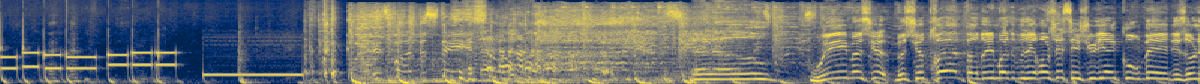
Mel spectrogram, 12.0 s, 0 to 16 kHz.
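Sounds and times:
telephone number being dialed with DTMF keypad tones: 0.0 - 3.1
laughter: 4.4 - 6.8
speech: 4.8 - 12.0.

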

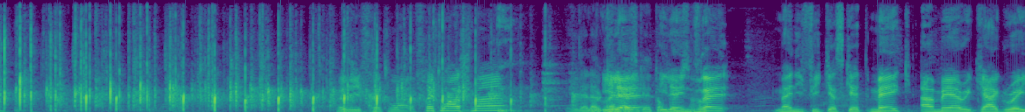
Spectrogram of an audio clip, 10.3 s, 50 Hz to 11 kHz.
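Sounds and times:
scattered applause from a small crowd at a gathering: 0.0 - 6.3
speech: 3.4 - 10.2.

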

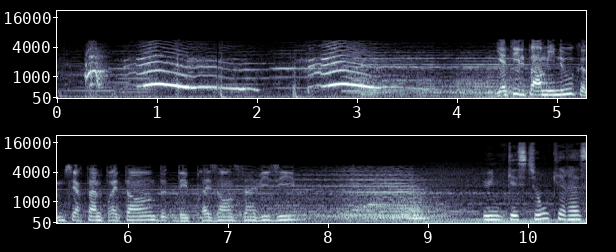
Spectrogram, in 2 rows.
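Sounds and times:
agitated dog whimpering and howling: 0.2 - 3.6
dog yelp: 0.3 - 3.3
speech: 4.4 - 7.9, 9.5 - 10.5.

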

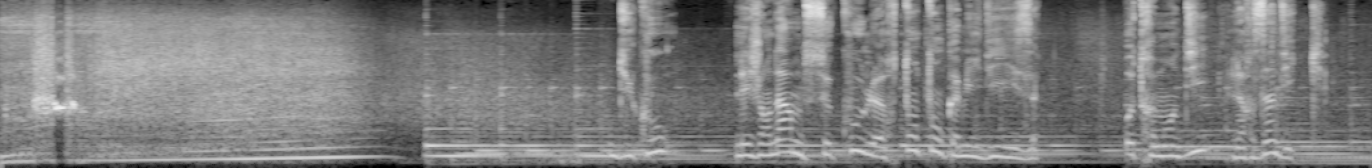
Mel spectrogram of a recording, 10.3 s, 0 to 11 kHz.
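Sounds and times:
car engine revving as the vehicle pulls off: 0.0 - 4.5
speech: 5.6 - 10.0.

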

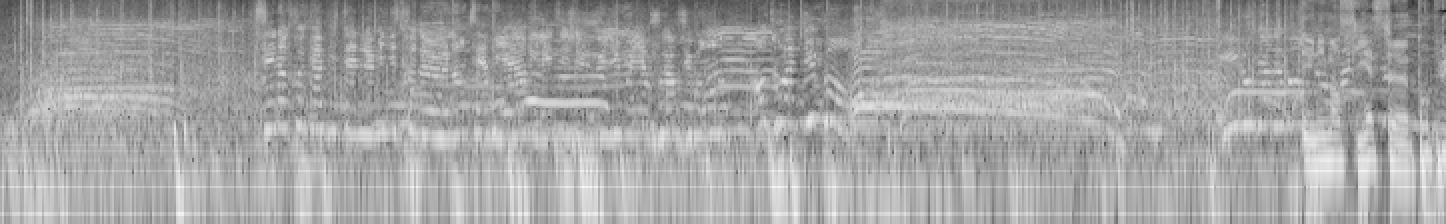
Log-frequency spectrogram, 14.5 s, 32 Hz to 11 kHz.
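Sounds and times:
large crowd cheering and shouting for rugby players: 0.0 - 14.4
speech: 2.8 - 5.6, 13.0 - 14.4.

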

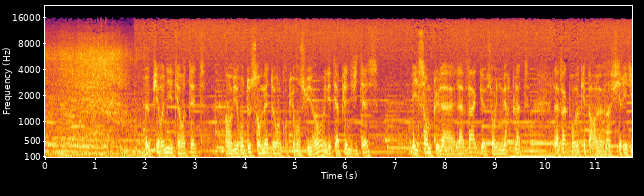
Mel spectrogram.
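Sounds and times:
helicopter engine and rotor droning: 0.0 - 4.0
speech: 2.0 - 6.7, 7.3 - 11.7.

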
